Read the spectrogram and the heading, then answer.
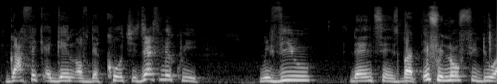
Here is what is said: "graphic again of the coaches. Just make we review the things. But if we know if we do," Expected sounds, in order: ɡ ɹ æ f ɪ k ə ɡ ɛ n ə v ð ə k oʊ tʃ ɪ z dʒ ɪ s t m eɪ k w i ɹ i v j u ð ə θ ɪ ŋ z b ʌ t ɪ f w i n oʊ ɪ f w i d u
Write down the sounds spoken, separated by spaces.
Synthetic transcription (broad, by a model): ɡ ɹ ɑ f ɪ k ə ɡ ɛ n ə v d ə k oʊ tʃ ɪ s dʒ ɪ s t m eɪ k w i ɹ i v j u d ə t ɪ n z b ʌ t ɪ f w i n oʊ f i d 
